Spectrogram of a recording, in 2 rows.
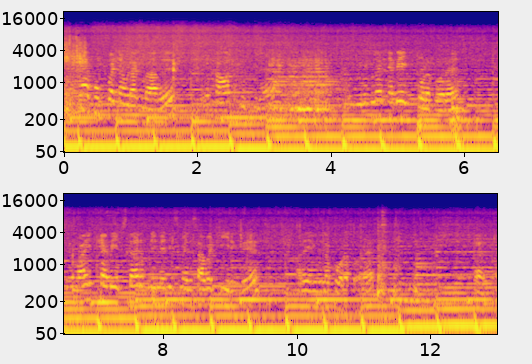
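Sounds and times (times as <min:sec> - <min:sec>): metal spatula scraping a pan: 0:00.0 - 0:00.6, 0:01.6 - 0:04.4
background music: 0:00.0 - 0:13.0
vegetables sizzling in a wok: 0:00.0 - 0:13.0.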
